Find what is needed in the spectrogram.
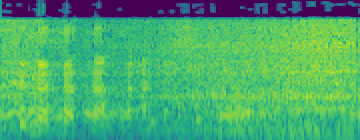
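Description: A small motorcycle engine running close by, with a man's voice over it in the first second.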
